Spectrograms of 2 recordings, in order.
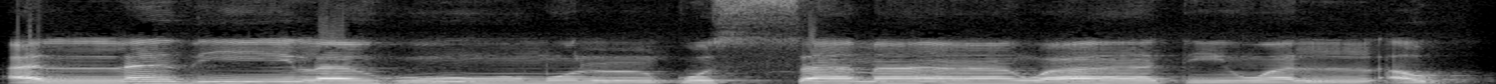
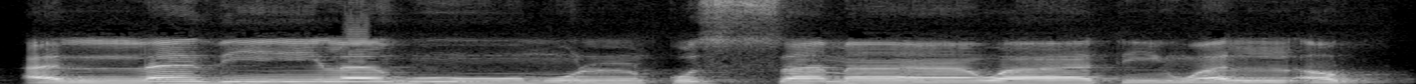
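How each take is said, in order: The two takes are said the same way.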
